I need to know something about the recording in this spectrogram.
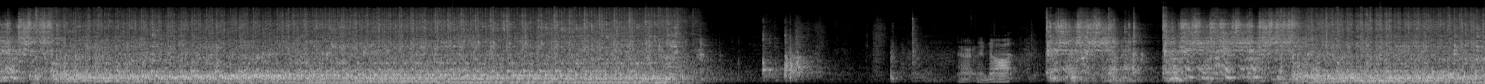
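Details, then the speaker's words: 1927 Hudson after a new starter cable, points and timing unknown, no fuel reaching the carburetor: repeated cranking with a few sputtering catches, then silence; turns over and fires briefly but won't keep running. "okay we're not getting fuels but it runs you know"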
